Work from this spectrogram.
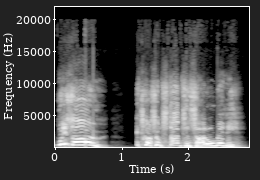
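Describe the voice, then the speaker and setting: An excitable storybook schoolboy pipes up in a very high voice. He is eager and exclamatory, with big swoops. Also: normal speed. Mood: thrilled.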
